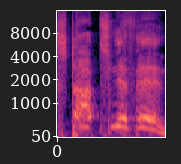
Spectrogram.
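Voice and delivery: very high, raging scream. Speaker acts out their younger brother as kids: imitating brother's screaming rage. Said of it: "screaming rage".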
